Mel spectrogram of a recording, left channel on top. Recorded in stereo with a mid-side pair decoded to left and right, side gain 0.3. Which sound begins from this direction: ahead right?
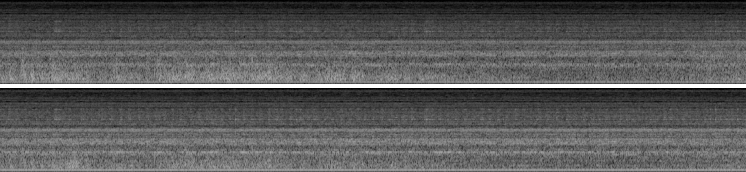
A machine running, at 0.0 s.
